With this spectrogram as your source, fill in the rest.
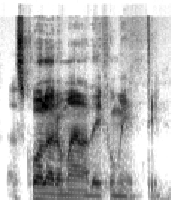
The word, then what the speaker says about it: Scuola Romana dei Fumetti: Scuola Romana dei Fumetti.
